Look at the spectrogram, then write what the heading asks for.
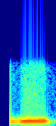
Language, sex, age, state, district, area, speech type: Urdu, male, 18-30, Bihar, Purnia, rural, conversation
